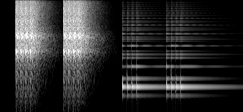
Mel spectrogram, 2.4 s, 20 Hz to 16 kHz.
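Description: Roland TR-6S drum machine playing single drum hits about twice a second: two short noisy hits, then two ringing, bell-like metallic tones that die away slowly.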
